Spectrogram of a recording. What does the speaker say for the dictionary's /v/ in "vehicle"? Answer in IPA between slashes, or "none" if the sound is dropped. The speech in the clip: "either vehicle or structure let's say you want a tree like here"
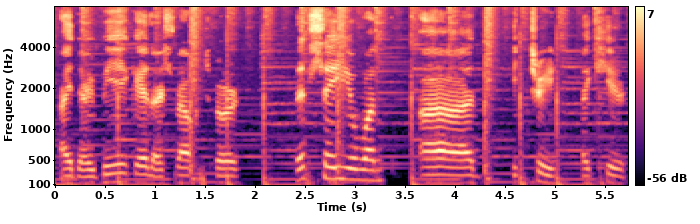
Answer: /b/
